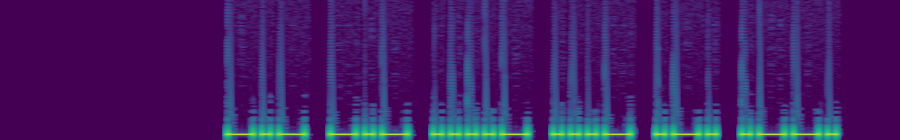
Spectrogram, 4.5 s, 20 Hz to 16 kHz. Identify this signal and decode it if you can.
Morse code, heard as a keyed tone, about 28 wpm, 700 Hz. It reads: KK4VRP
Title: USA Call Signs Repeated 3x 28wpm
